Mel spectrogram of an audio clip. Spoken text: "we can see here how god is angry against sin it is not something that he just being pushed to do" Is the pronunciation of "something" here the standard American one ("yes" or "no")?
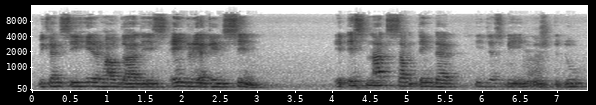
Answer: no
